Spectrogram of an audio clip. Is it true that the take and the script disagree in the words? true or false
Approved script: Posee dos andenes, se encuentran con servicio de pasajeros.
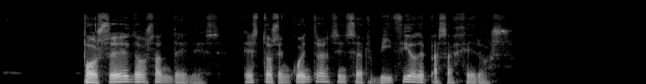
true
